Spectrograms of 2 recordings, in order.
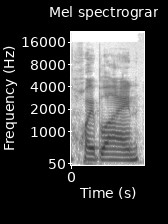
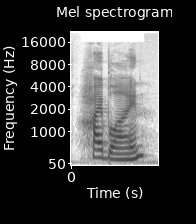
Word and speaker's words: Heublein: Now, the pronunciation of Heublein is debated, with the actual German pronunciation of the name being Heublein, then as they immigrated to the United States, becoming Heublein, and then once they were purchased by another company, Heublein.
